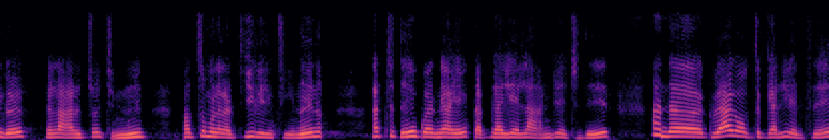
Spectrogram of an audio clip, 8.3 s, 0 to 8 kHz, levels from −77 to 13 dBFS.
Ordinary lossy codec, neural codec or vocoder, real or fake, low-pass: none; codec, 16 kHz in and 24 kHz out, 0.4 kbps, LongCat-Audio-Codec, four codebook decoder; fake; 7.2 kHz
